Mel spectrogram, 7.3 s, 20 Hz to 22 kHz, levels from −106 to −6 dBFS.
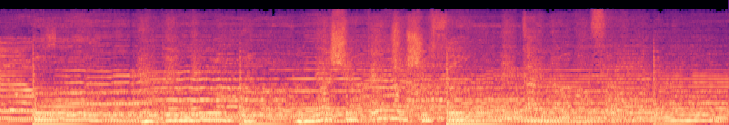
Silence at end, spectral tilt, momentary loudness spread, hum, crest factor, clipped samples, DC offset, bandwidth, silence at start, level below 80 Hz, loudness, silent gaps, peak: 0 s; -6 dB/octave; 4 LU; none; 14 dB; under 0.1%; under 0.1%; 16 kHz; 0 s; -28 dBFS; -15 LUFS; none; 0 dBFS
